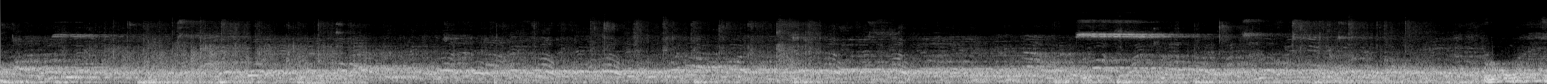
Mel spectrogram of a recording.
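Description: A volleyball is struck hard by hand.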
